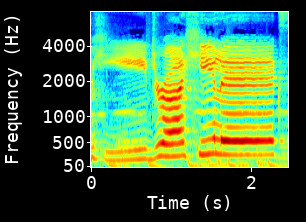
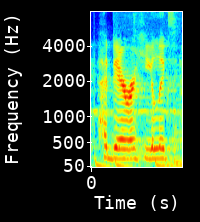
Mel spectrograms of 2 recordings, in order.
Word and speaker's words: Hedera helix: Like for me, I love me some Hydra Helix. And for those that are new to my channel, I call the English ivy, which is the correct way to say it, Hedera Helix.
